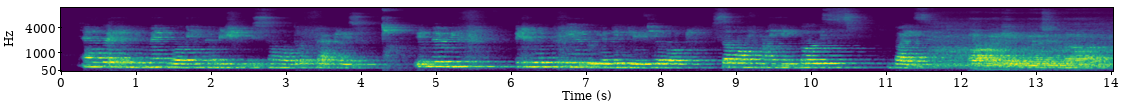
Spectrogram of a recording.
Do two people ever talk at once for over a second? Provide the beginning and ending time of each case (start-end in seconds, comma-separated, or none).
none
